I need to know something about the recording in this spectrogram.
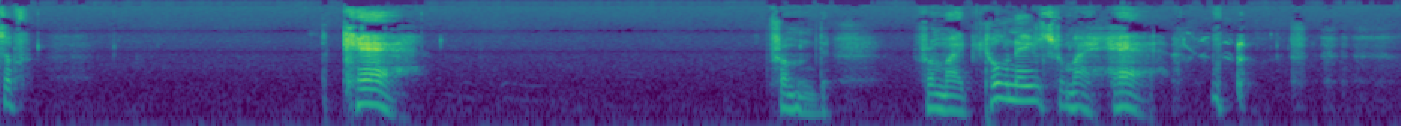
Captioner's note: laughs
